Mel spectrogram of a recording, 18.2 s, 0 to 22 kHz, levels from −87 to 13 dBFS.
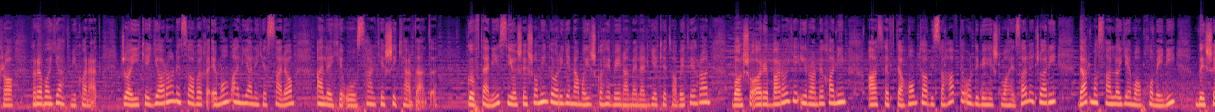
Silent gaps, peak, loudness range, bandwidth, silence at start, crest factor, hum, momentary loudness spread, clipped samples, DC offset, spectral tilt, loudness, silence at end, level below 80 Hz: none; 0 dBFS; 2 LU; 14 kHz; 0 s; 12 dB; none; 6 LU; 0.2%; under 0.1%; -5 dB/octave; -12 LUFS; 0 s; -36 dBFS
